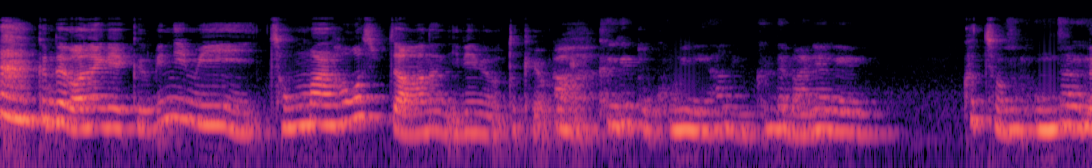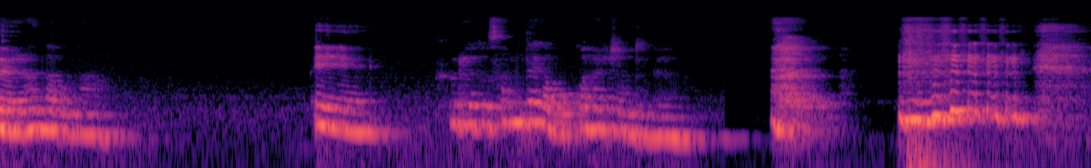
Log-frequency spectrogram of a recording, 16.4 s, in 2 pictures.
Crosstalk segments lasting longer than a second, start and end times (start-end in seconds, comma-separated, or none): none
